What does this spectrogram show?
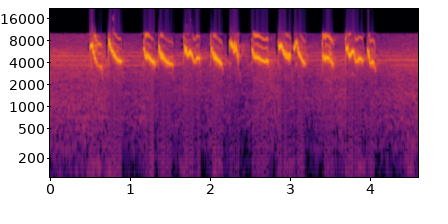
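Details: A white-eye sings a rapid series of about thirteen high, thin falling whistles in pairs and singles, starting after half a second of quiet and running to the end.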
